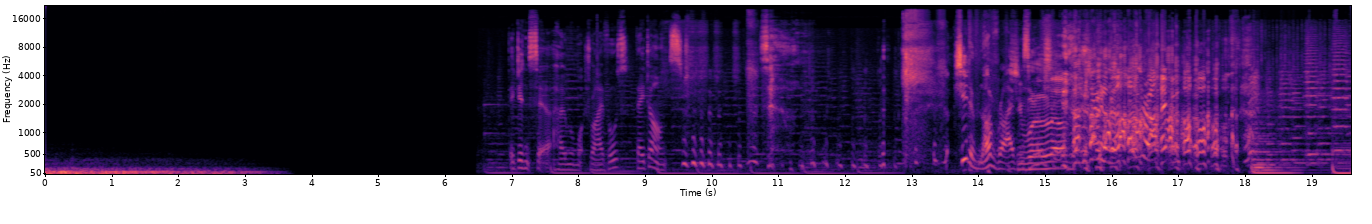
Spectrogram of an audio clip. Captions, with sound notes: They didn't sit at home and watch Rivals, they danced. (laughter) She'd have loved Rivals. - She would have loved Rivals! (laughter)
